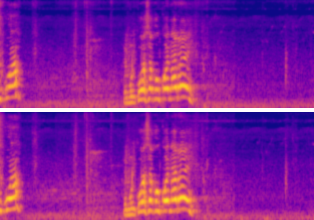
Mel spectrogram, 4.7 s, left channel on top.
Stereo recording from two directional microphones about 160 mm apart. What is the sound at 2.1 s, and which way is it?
Speech, 5° left (ahead or behind).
